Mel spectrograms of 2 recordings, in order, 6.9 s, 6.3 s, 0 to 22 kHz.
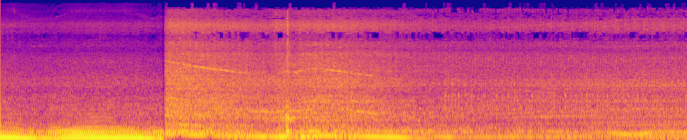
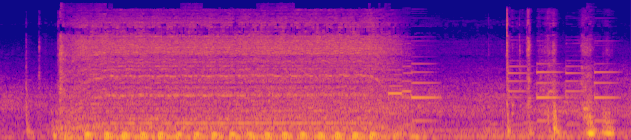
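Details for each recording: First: R56 Mini with big turbo fitted, after subframe work: engine fires, climbs on a brief rev, then settles into a steady, even idle without misfire or knocking; normal idle, healthy. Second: R56 Mini with big turbo fitted, first start attempt after subframe work, exhaust not connected: steady starter churn, about three even pulses per second for three seconds, stops without firing; fuel smell, no leaks; crank no start.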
